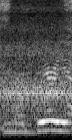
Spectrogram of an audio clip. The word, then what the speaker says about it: Madeira: Maggie says, yes, you did say it right, Madeira.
